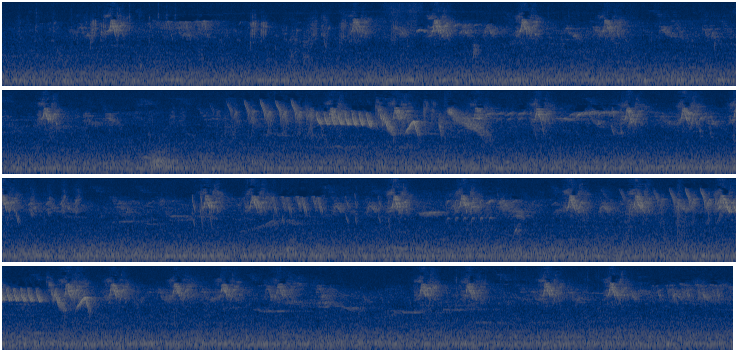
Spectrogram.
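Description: Small birds chirping and singing: many short repeated chirps, with louder quick trills about a third of the way in and again past the middle, over a low steady hum.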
